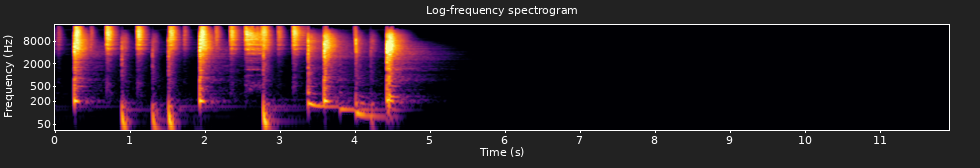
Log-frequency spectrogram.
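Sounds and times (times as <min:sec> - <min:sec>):
drums: 0:00.0 - 0:05.2.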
